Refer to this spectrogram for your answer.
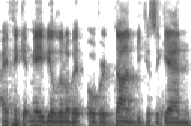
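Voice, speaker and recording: This man talks at a moderate pace with a fairly low pitch. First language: Spanish. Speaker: wine critic. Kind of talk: Q&A answer.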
